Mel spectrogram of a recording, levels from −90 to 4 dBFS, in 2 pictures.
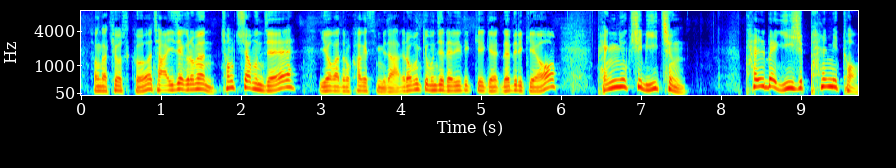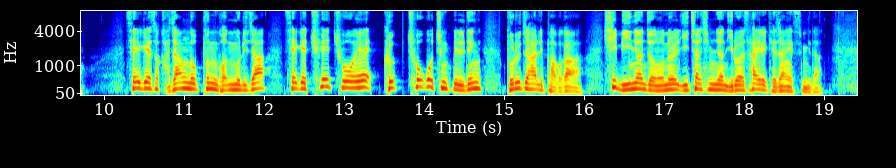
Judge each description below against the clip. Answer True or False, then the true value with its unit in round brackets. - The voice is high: False (140 Hz)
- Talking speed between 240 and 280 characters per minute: True (270 characters per minute)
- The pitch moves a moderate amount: False (7.1 semitones)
